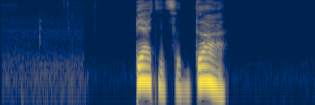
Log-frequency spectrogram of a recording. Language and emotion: Russian, positive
